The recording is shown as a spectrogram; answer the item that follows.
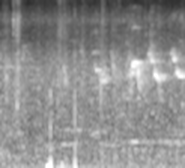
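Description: Small birds chirping, a run of short rising and falling chirps in the second half. Two short low thumps come before them, just under halfway through.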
